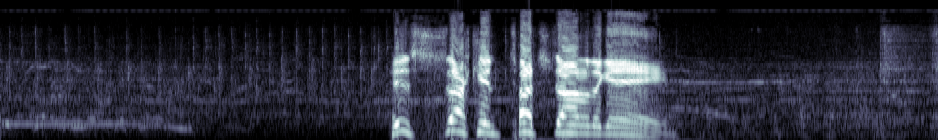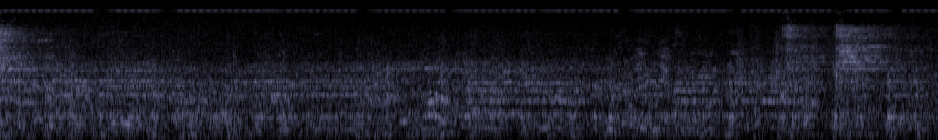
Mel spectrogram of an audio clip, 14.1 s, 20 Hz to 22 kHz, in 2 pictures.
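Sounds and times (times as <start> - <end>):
murmur of crowd voices: 0.0 - 14.0.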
